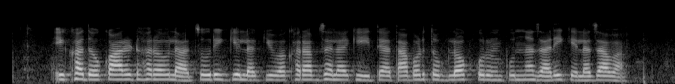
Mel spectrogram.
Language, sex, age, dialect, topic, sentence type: Marathi, female, 25-30, Southern Konkan, banking, statement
